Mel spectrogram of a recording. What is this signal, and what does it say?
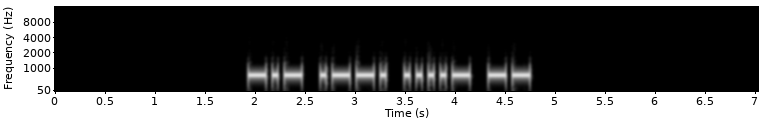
Morse code, heard as a keyed tone, about 20 wpm, 700 Hz. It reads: KP4M
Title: DXCC-100 Call Signs - 4 Characters - Repeated 2x - 20wpm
